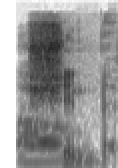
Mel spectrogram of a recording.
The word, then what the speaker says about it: Shin Bet: I'm pronouncing that right. That's 2 words. Shin and Bet. Shin Bet.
